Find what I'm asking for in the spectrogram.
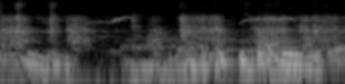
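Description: Soft, low pigeon coos repeat in short rolling phrases, close by, with a faint higher chirp mixed in.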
